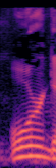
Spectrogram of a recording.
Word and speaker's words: orge: The Greek word is orge, O-R-G-E, which I remember because it reminds me of ogre, even though it's spelled a little bit differently, right?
